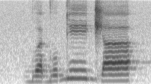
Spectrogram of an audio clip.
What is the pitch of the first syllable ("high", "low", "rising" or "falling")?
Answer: low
